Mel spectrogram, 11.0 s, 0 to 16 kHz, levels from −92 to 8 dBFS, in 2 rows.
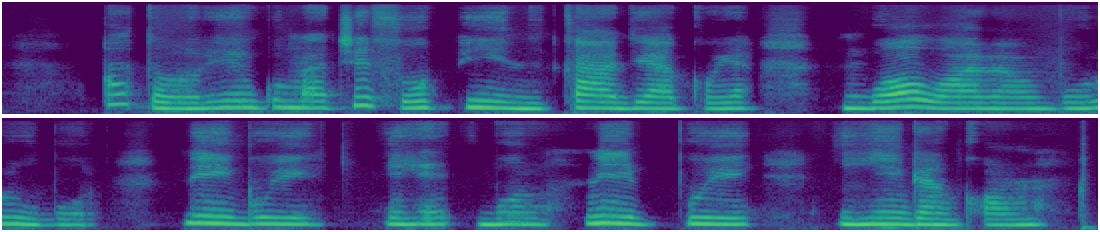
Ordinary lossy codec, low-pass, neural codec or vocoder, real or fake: AAC, 96 kbps; 14.4 kHz; codec, 44.1 kHz, 2.6 kbps, DAC; fake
